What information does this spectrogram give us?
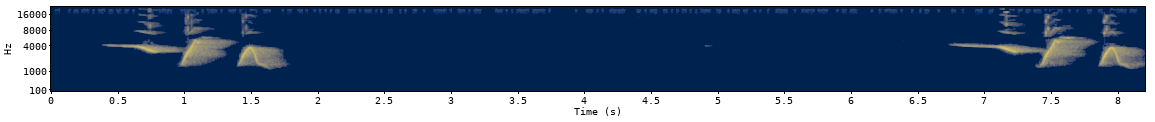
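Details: Olive whistler (Pachycephala olivacea), a shy, secretive forest songbird of southeastern Australia, calls in the wild: a drawn-out high whistle dipping slightly, then two quick sharp whip notes. The phrase comes twice, about six seconds apart, against a quiet background.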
